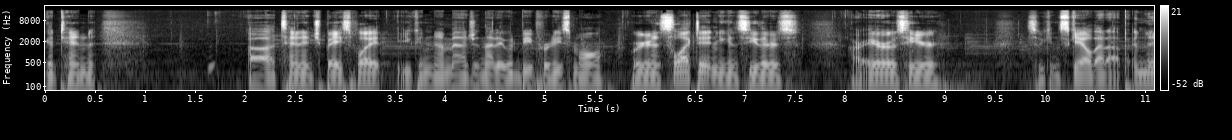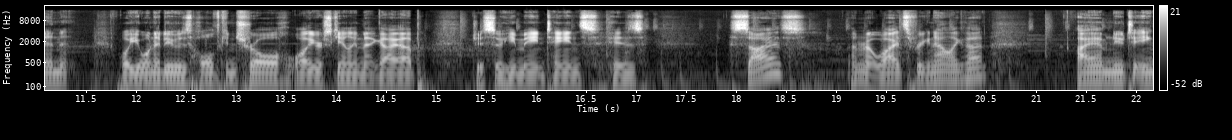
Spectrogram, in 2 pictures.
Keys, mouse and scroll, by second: 0.6 click, 1.1 click, 2.1-3.5 typing, 3.5 click, 4.1 click, 10.5-14.9 drag, 15.3-17.9 drag, 20.4 click.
